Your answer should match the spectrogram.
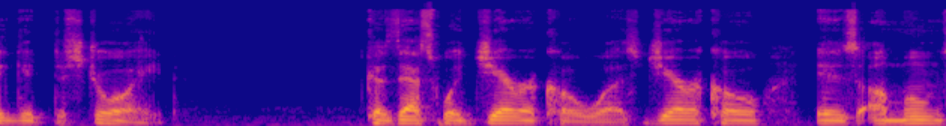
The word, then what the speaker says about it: Jericho: Cuz that's what Jericho was. Jericho is a moon city. The word Jericho is how we pronounce it, but it's yakco. Yarak in Hebrew is moon.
